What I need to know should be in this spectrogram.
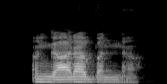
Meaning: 1. for one's face to redden from anger 2. to become upset, angry
- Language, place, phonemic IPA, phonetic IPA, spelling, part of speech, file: Hindi, Delhi, /əŋ.ɡɑː.ɾɑː bən.nɑː/, [ɐ̃ŋ.ɡäː.ɾäː‿bɐ̃n.näː], अंगारा बनना, verb, LL-Q1568 (hin)-अंगारा बनना.wav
